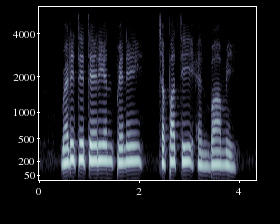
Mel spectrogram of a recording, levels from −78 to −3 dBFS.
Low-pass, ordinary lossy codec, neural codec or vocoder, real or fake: 5.4 kHz; none; none; real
